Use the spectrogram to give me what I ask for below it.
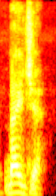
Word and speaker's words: Major: is that Aaron Moga, Major, or how do you pronounce the name? – Major. – Major, like Army Rank.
